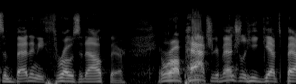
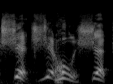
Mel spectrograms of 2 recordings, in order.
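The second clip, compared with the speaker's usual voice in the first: high-pitched panicked cursing; mock panic; 6 semitones higher than usual. Man in elevator being stabbed at from the top, mock panic. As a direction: imitate frantic swearing under attack.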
